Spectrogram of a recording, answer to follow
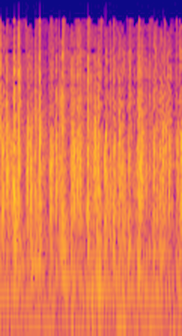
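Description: Applause from a small crowd: many separate hand claps at an uneven rate.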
